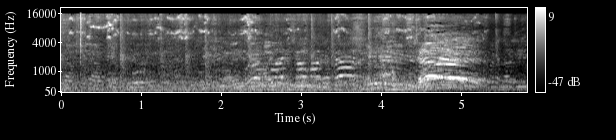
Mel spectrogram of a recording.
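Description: A crowd of people talk and murmur all around, close by.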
